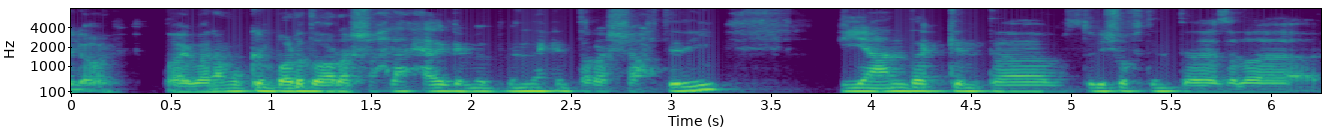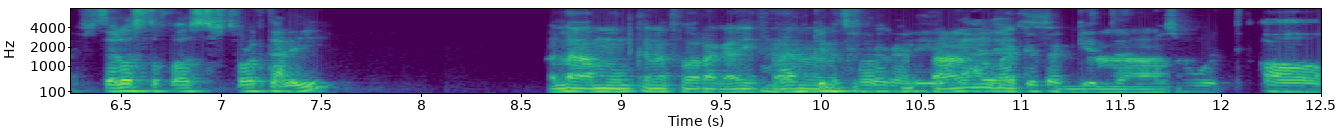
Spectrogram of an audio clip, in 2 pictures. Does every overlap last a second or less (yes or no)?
no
